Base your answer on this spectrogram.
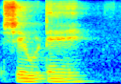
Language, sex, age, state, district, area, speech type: Goan Konkani, male, 30-45, Goa, Salcete, rural, spontaneous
